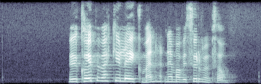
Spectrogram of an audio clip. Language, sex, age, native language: Icelandic, female, 40-49, Icelandic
